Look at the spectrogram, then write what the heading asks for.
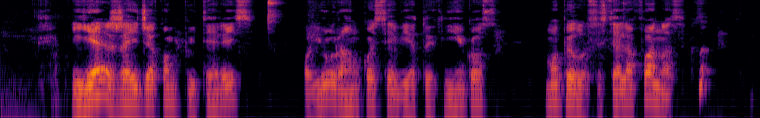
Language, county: Lithuanian, Šiauliai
